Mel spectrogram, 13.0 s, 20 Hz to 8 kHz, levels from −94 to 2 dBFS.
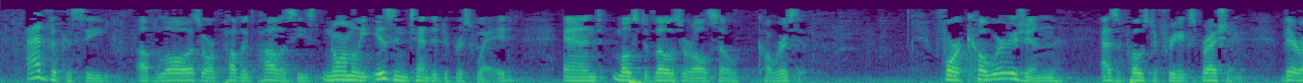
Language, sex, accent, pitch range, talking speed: English, male, American, 110-140 Hz, 120 wpm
